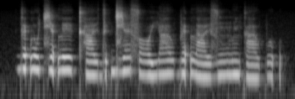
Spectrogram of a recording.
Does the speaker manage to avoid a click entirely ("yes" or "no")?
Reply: yes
